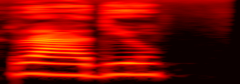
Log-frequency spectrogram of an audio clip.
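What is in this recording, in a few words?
"ràdiu", female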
